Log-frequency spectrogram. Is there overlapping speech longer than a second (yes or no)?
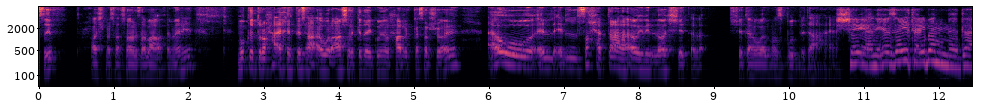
no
